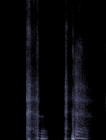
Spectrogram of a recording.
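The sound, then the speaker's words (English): Two short, throaty coughs about a second apart, moderately loud, sounding like a person deliberately faking a little cough rather than a real fit. “Maybe he'll get sick. Come down with a little cough.”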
